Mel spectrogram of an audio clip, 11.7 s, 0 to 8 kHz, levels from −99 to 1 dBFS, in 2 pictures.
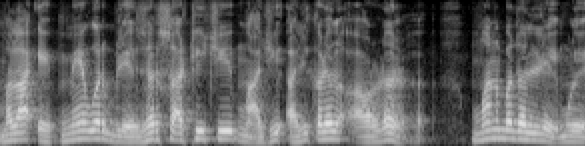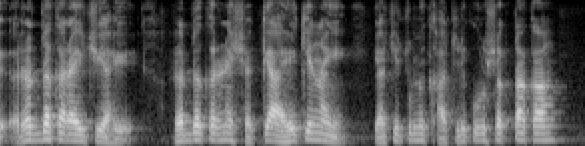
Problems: constant background noise, echo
